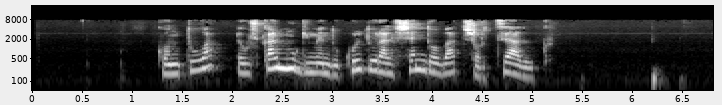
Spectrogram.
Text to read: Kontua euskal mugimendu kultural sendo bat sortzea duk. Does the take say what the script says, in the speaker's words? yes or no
yes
